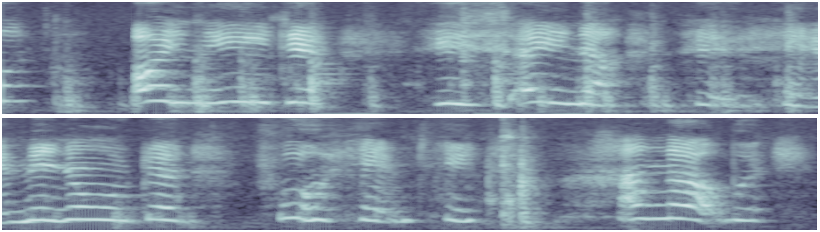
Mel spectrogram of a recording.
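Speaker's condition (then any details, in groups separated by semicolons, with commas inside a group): Cerebral palsy; not quadriplegic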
